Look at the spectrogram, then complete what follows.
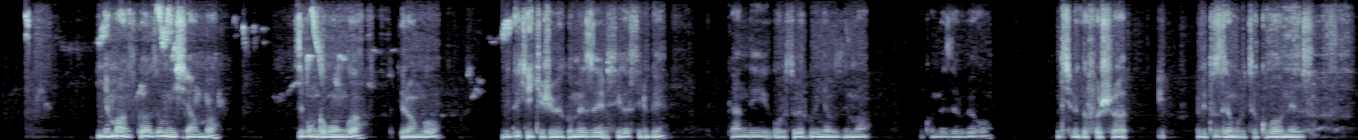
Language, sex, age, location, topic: Kinyarwanda, male, 50+, Huye, agriculture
